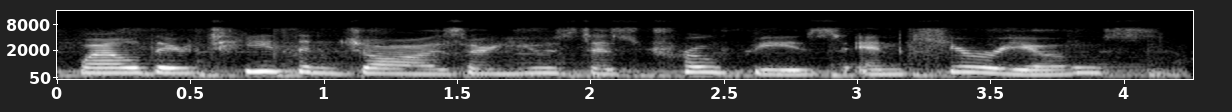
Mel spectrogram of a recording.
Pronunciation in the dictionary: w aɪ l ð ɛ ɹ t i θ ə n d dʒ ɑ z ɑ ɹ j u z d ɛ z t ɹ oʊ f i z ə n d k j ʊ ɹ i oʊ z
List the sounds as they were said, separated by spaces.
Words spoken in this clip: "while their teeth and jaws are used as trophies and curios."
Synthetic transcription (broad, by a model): w aɪ l ð ɛ ɹ t i θ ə n dʒ ɑ z ɑ ɹ j u z d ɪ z t ɹ oʊ f i z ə n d k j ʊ ɹ i oʊ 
